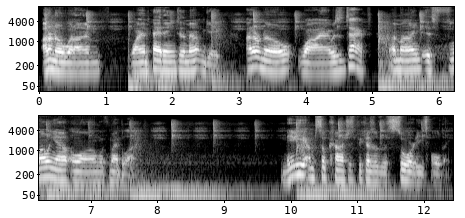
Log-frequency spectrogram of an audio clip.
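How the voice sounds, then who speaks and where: A man's voice: medium pitch, normal speed, mellow, a little hiss or hum. A man doing a dramatic read-aloud as host of a visual novel playthrough. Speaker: let's play host reading aloud. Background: faint game music.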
